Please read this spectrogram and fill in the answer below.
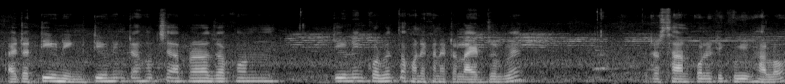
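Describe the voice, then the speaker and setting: Over clear background noise, a man presents a product review. He talks casually and explains things hands-on, pausing to check that viewers are following. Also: medium pitch, little pitch movement. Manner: explanatory, often checks in with listeners.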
